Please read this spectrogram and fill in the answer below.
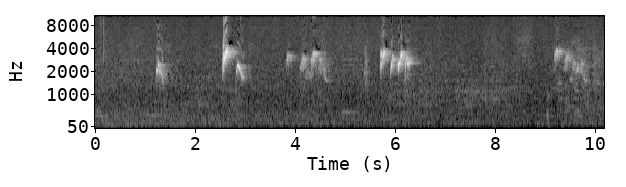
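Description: A caged songbird chirping in short bursts of quick, falling notes, six times with gaps of about a second or more.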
